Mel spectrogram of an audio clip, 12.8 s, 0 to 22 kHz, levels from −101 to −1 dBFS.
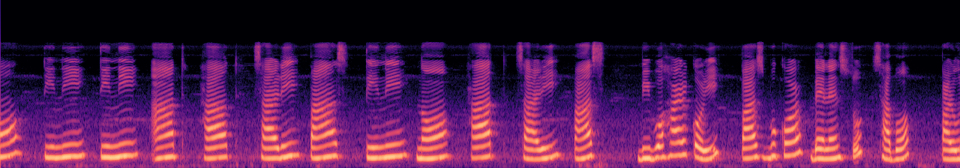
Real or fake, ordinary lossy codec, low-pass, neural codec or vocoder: real; none; none; none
